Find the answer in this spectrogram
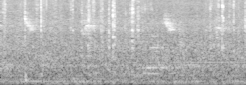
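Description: Faint, irregular light ticking and scratching of a small animal's claws stepping across cardboard.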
